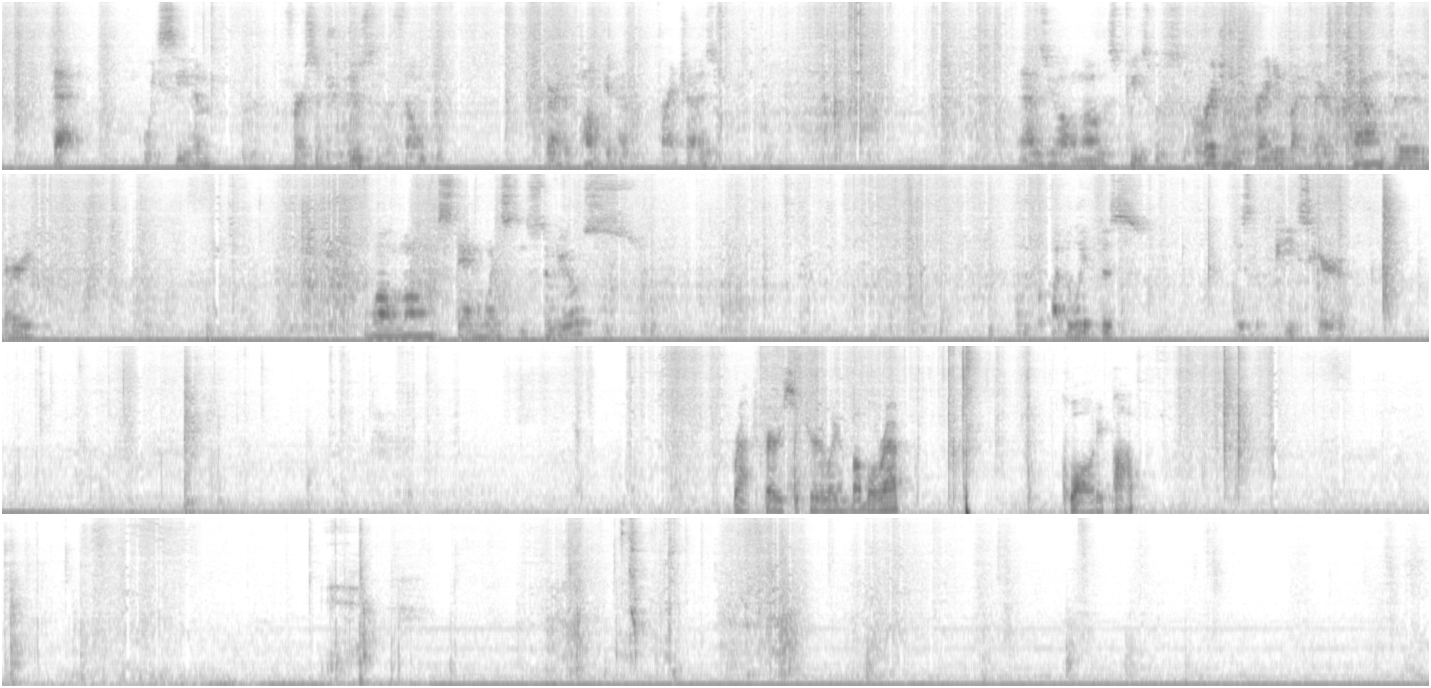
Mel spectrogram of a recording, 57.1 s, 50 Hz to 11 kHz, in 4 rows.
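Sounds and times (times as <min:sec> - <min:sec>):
packing material rustling: 0:00.0 - 0:39.2, 0:39.9 - 0:42.2
steady low hum: 0:00.0 - 0:57.0.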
